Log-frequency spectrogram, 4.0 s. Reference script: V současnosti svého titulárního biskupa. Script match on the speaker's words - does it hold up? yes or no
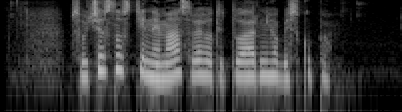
no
